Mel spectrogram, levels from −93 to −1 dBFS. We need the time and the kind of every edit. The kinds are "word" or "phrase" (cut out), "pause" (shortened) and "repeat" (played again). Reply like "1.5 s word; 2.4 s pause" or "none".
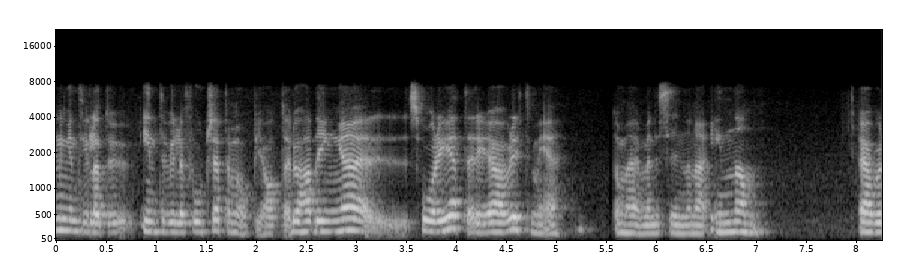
2.4 s word; 5.4 s word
